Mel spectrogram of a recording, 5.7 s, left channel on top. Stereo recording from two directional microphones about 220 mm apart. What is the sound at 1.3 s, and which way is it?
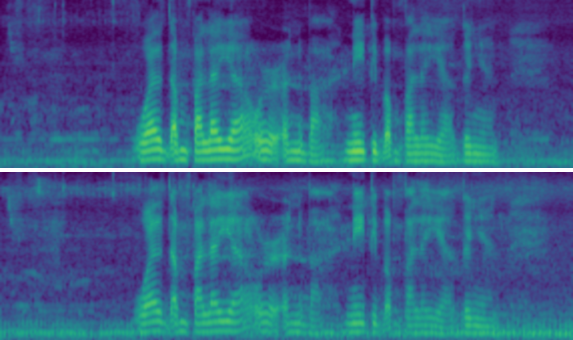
Speech, 25° left (ahead or behind).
